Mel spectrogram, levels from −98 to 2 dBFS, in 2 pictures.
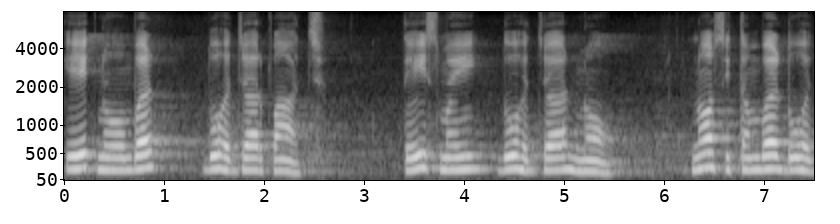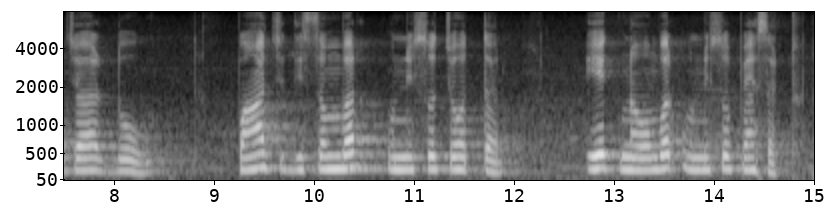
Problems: constant background noise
